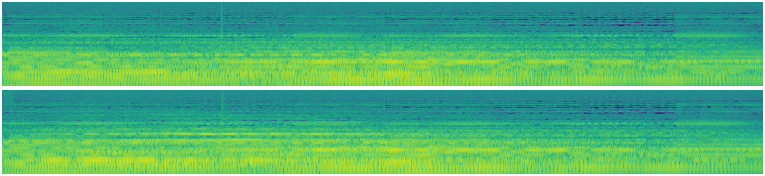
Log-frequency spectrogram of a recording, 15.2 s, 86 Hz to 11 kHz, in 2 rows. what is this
063 Weeping Loop
Happiness seems to be the opposite, but it's nice to have one of these in the background sometimes.
63bpm, ambient, loop, melancholic, moody, mournful, sad, slow, tragical, wistful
